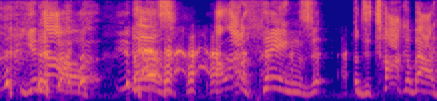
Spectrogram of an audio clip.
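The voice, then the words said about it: Imitates another person's voice. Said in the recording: “my Christopher Walken impression”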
